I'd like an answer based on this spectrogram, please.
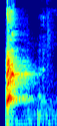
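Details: A male Labrador Retriever puppy gives one sharp, ringing bark to demand its supper at suppertime; Labrador Retriever.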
